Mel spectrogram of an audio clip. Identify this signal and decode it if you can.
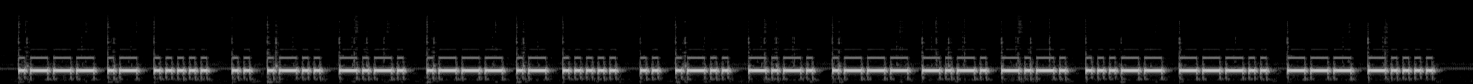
Morse code, heard as a keyed tone, about 20 wpm, 660 Hz. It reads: JA5ILC JA5ILC JCC38O6
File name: jh8cbh / 2021cw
